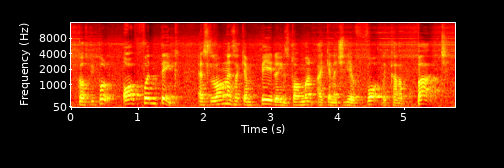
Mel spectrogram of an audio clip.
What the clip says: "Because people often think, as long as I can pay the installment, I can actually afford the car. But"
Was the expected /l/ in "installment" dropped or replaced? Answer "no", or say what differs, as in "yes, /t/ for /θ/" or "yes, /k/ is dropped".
yes, /l/ is dropped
